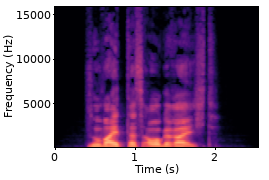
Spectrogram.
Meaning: as far as the eye can see
- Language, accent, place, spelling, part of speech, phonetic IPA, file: German, Germany, Berlin, so weit das Auge reicht, adverb, [ˌzoː vaɪ̯t das ˈʔaʊ̯ɡə ˌʁaɪ̯çt], De-so weit das Auge reicht.ogg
